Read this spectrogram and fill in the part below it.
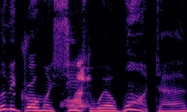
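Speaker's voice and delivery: acted, snappy, angsty, high, loud teenage yell. Describing someone teenaged out and angsty who snaps, imitating an angsty teen yelling. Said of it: "He snaps and yells".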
